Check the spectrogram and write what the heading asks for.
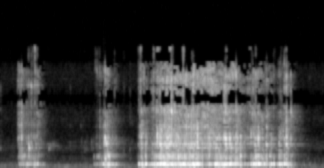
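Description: Slurping through a plastic straw at the bottom of a nearly empty cup, air and the last of the drink gurgling up the straw. There are two short sucks, then one long, loud slurp of about two seconds.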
